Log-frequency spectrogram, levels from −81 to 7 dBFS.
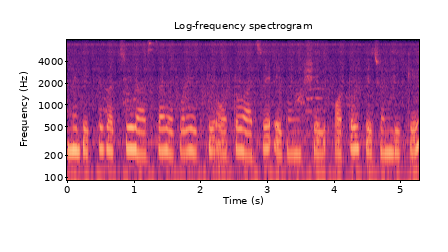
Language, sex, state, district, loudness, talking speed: Bengali, female, West Bengal, Kolkata, -16 LUFS, 160 wpm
